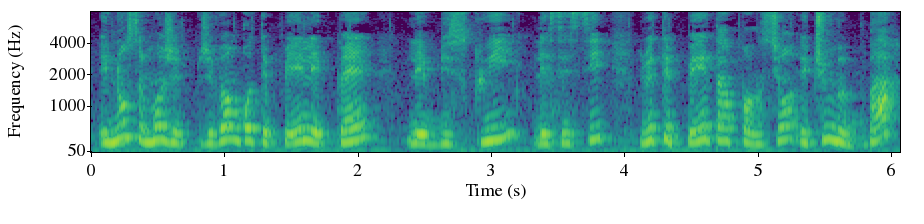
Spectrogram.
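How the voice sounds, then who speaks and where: High-voiced woman telling a dramatic story. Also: moderate pace. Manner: animated, dramatic retelling. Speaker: vlogger. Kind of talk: storytime vlog.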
